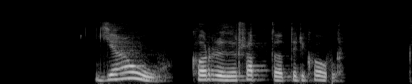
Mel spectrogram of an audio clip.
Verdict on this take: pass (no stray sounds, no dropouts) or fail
fail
